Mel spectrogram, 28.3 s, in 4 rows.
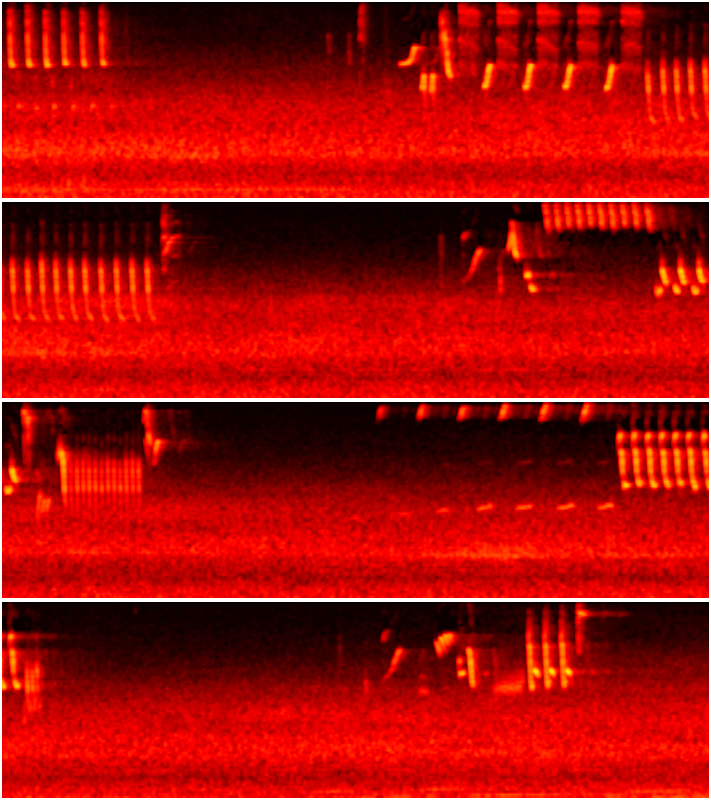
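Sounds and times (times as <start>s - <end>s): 
nightingale song with clicks, whistles and trills: 0.0s - 1.4s, 3.2s - 9.1s, 11.4s - 16.3s, 17.9s - 21.9s, 24.8s - 27.5s
constant traffic rumble: 0.0s - 28.2s.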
